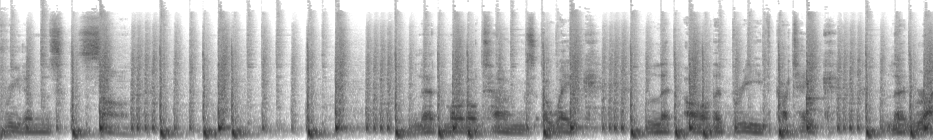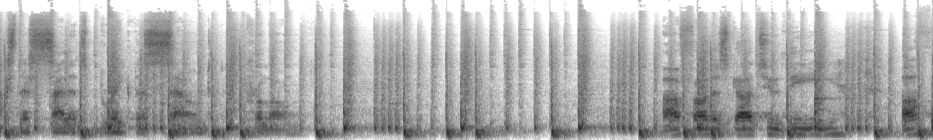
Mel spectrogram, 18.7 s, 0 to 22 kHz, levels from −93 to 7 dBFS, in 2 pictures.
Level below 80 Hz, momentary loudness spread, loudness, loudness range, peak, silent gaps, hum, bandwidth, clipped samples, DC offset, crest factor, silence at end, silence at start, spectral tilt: -52 dBFS; 9 LU; -22 LUFS; 4 LU; -2 dBFS; none; none; over 20 kHz; under 0.1%; under 0.1%; 20 dB; 0 s; 0 s; -4.5 dB/octave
